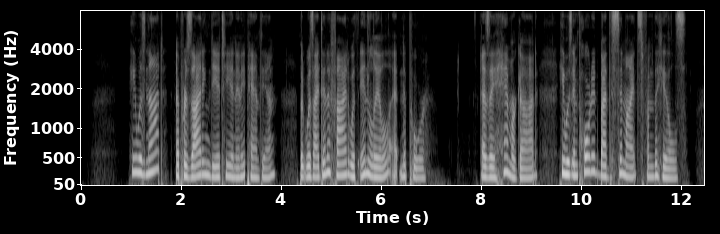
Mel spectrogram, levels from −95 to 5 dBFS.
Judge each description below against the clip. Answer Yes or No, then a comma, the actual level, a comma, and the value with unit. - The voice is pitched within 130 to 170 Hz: No, medium, 185 Hz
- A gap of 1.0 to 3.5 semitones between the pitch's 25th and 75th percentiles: No, average, 4.0 semitones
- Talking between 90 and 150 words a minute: Yes, average, 140 wpm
